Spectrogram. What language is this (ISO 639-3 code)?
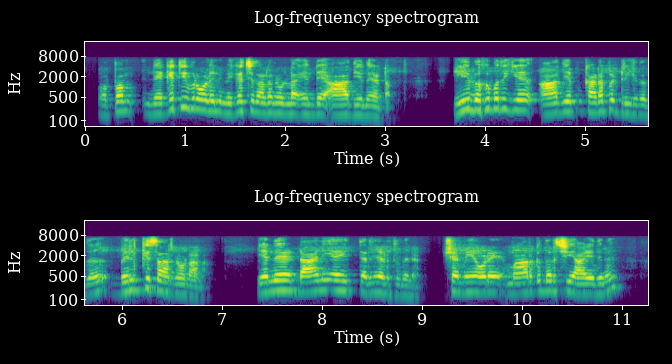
mal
